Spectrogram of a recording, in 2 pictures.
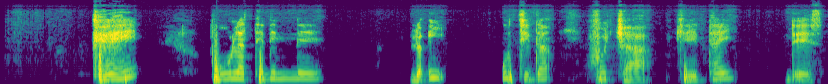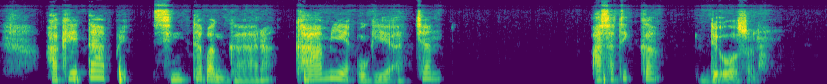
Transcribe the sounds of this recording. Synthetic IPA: kʰe̞ːhɪ | pʰuːlɐt̪ːɪd̪ɪnːɛ | lɔʔɪ | ʊt̪ːɪd̪ɐ | fʊt͡ʃːa̰ː | kʰe̞ːt̪ːɐj | d̪ɛʔe̞ːshɐke̞ːt̪ːaːpːɛ | sɪnt̪ːɐbɐɡːaːɾɐ | kʰaːmɪjɐʔɔɡɪjɐʔɐt͡ʃːɐn | ʔɐsɐt̪ɪkːɐ | d̪ɛʔo̞̰ːsɔ̰nɐ̥

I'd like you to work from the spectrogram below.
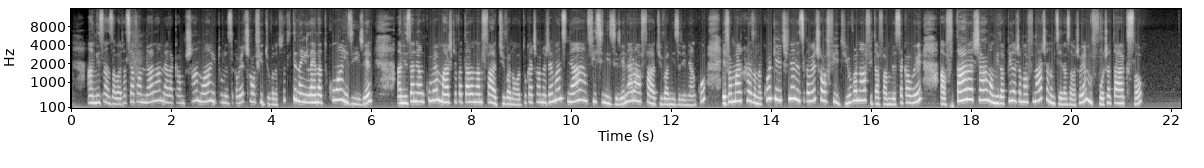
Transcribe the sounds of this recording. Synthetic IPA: anisanzavaʈ͡ʂət͡siafamialamiaɾakamiʃanuait̪unresḁkəweʈ͡ʂãfid̪iuvanət̪u̥t̪t̪i̥t̪enailajnat̪u̥kuaiziɾeni̥anisananikuwemaɾikʲafant̪aɾananifad̪iuvanawat̪ukaʈ͡ʂaniɾemant͡sinamifisiniziɾenaɾanfad̪iuvaniziɾenanikuefəmaɾukurazanəkuəkeiʈ͡ʂinaɾesakəweʈ͡ʂãfid̪iuvanəv̥it̪avamiresakəweafi̥t̪aɾaʈ͡ʂəmamiɾapiɾaʈ͡ʂəmafinaʈ͡ʂanamid͡zeɾanzavaʈ͡ʂəwemiv̥oʈ͡ʂət̪aːki̥z̥aw

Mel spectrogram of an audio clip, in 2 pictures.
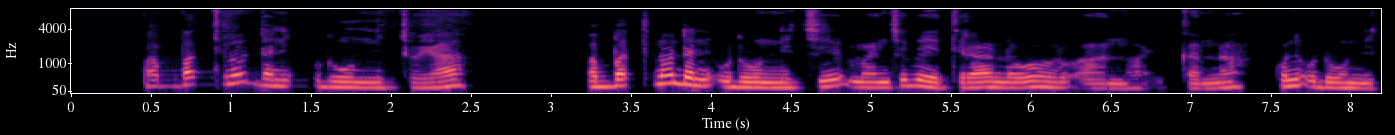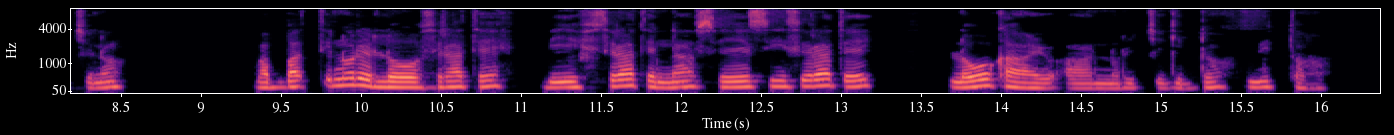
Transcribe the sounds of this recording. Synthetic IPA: b̥ɐbːɐt̪ʼːɪnɔd̪ɐnɪʊd̪uːnːɪt͡ʃːɔjaː | bɐbːɐt̪ʼːɪnɔd̪ɐnɪʔʊd̪uːnːɪt͡ʃːɪmɐnt͡ʃɪbe̞ːt̪ːɪɾaːlɔwɔhɔɾʊʔaːnːɔhɐɪkːɐnːɐkʊnɪʊd̪uːnːɪt͡ʃːɪnɔ | bɐbːɐt̪ʼːɪnɔɾɛlɔwɔs̬ɪɾɐt̪ɛ | biːfɪ̥sɪɾɐt̪ɛnːɐse̞ːsiːsɪɾɐt̪ɛ | lɔwɔkaːjɔʔaːnːɔɾɪt͡ʃːɪɡɪd̪ːɔmɪt̪ːɔɦɐ

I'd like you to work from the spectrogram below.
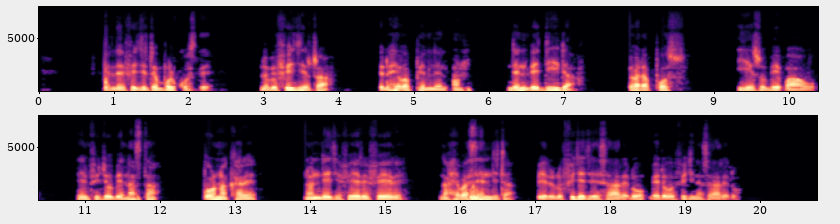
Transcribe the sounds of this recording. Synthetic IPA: pɛlːɛlfed͡ʒiɾtabɔlkɔsɗɛ | nɔɓɛfid͡ʒiɾta | ɓɛɗɔɦɛɓapɛlːɛlɔn | dɛnɓɛdiːda | ɓɛwaɗapʰɔs | jɛsɔbɛɓaːwɔ | ndɛnfid͡ʒɔɓɛnasta | ɓɔɾnakʰaɾɛ | nɔnded͡ʒɛfɛɾɛfɛɾɛ | ŋɡamhɛɓasendita | ɓɛɗɔɗɔfid͡ʒad͡ʒɛsaɾɛ̰ɗɔɓɛ̰ɗɔɛfid͡ʒinasaɾɛɗɔ

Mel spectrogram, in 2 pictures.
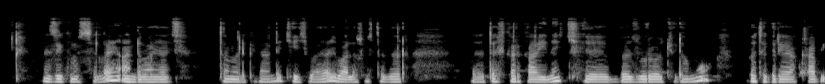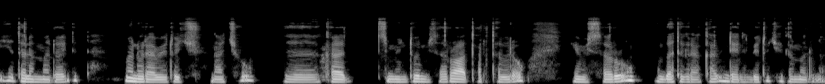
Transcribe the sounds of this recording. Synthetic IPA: ʔəzːihkɨmɨsɨllajand̪bad͡ʒad͡ʒ | t̪ʰəməlkʰːɨt̪ʰalːət͡ʃːjɛt͡ʃbad͡ʒa̰d͡ʒbalːəso̞st̪ʰɨɡəɾ | t̪ʰəʃkʰəɾkʰaɾinət͡ʃːbəzuɾjawo̞t͡ʃːud̪əɡmo̞ | bət̪ʰɨɡɾajakʰːaβḭjɛt̪ʰələmːəd̪əwajnəl | məno̞ɾijaβe̞t̪ʰo̞t͡ʃːnat͡ʃːɛw | kʰə | sɨmːɨnt̪ʰo̞jɛmːisəɾəwat̪ʼəɾt̪ʰəβɨləwjɛmːisərubət̪ʰɨɡɾajakʰːaβiɨnd̪ajnət̪be̞t̪ʰo̞t͡ʃːjɛt̪ʰəlmːəd̪una̰

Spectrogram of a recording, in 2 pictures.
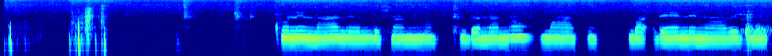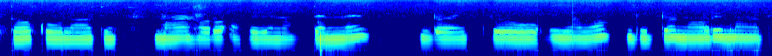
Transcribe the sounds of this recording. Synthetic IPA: kuninaːlelːiʃanːɔd̪ɔnanɔmaːt̪i | baɗːeːnːinaːɾiɦiːt̪ːɔːkuːlaːt̪i | maɦɔɾɔʔafiɾinat̪ɛnːɛ | dɔjtojawaɡidːɔnoːɾimaːt̪i̥

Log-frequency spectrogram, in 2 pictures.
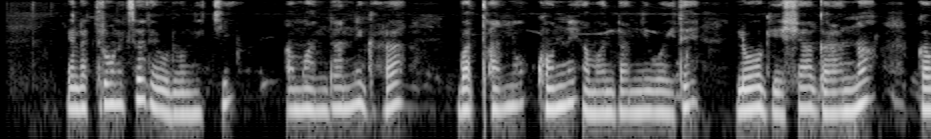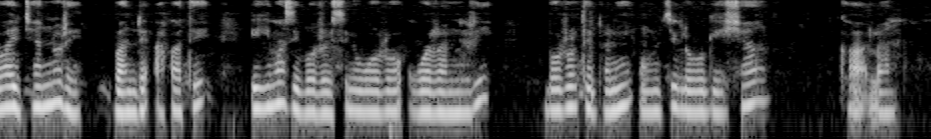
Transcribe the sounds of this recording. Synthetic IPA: ʔɛlɛk̚t̪ɪɾoːnɪksɛt̪ɛʊd̪unːɪt͡ʃːɪ | ɐmɐnd̪ɐnːɪɡɐɾɐ | bɐt̪ʼːɐnːɔkʰɔnːɛɐmɐnd̪ɐnːɪwɔjt̪ɛ | lɔwɔɡe̞ːʃːɐɡɐɾɐnːɐɡ̥ɐwɐd͡ʒːɐnːɔɾɛ | bɐnd̪ɛʔɐfɐt̪ɛ | iːmɐs̬ɪbɔrːɔɪsɪnɪwɔrːɐnːɪɾɪ | bɔrːɔt̪ɛd̪ɐniʊnsɪlɔwɔɡeːʃːa | kʰa̰ːlːɐnːɔ

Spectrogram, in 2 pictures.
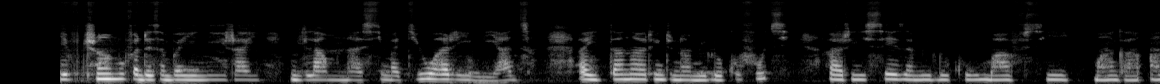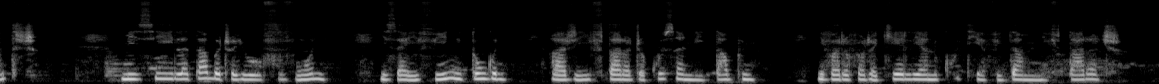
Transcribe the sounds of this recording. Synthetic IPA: eviʈ͡ʂanufaɳɖ͡ʐezambainiɾaj | milaminəsimat̪iwaɾimiad͡zə̥ait̪anəɾiɳɖ͡ʐinəmilukufut͡si̥ | aɾisezəmilukʰumavi̥si | maŋɡəant̪i̥ʈ͡ʂə̥ | misilat̪abaʈ͡ʂəiwəfuvoni̥ː | zajv̥init̪uŋɡuni̥ | aɾifi̥t̪aɾaʈ͡ʂəkusənit̪apini̥ | ivaɾavaɾakʰelianikud̪iəv̥it̪aminifi̥t̪aɾaʈ͡ʂə̥

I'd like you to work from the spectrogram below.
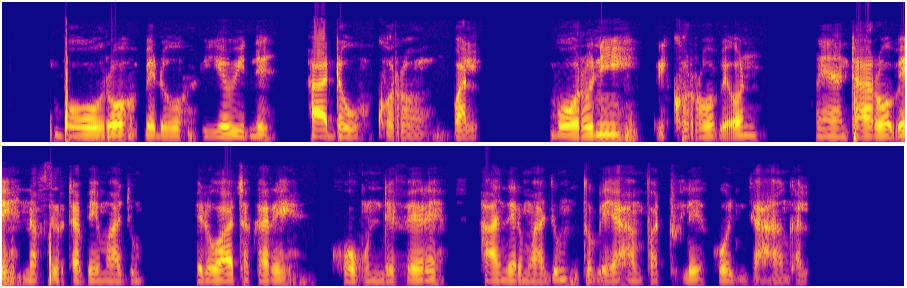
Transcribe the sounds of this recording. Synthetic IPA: bɔɾɔɓɛɗɔjewindɛ | hadɔwkʰɔɾɔwal | bɔɾoniḭkʰɔrːɔɓɛ̰ʔɔn | ʔɔnantaɾɔɓɛnaftiɾtabɛmad͡ʒum | ɓɛɗɔwatʰakaɾɛ | kʰɔhundɛfɛːɾɛ | haːndɛɾmad͡ʒumtɔɓɛjahamfatʰːulɛkʰɔd͡ʒahaŋɡal

